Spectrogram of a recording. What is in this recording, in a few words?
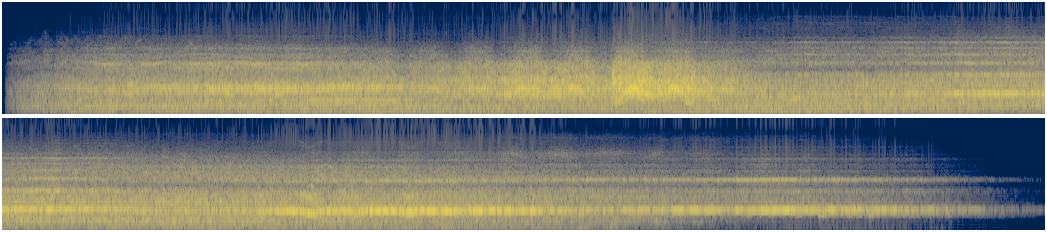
Screams Horror Atmosphere, scary soundscape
